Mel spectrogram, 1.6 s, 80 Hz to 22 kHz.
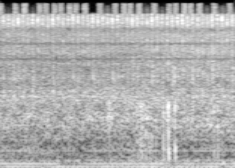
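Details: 1992 Honda Civic hatchback, warmed up at idle: constant thin unchanging whine over engine note; owner suspects alternator, but persists after replacing alternator, new belt tightened and valve cover resealed; cause unknown.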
